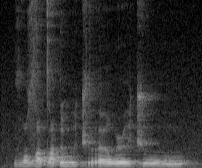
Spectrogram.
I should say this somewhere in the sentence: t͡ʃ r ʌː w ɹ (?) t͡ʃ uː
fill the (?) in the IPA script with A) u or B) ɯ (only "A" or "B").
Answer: B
